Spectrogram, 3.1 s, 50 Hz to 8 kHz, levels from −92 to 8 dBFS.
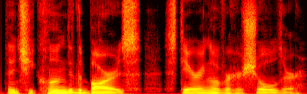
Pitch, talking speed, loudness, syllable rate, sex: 90 Hz, 195 wpm, -17 LUFS, 4.6 syllables/s, male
